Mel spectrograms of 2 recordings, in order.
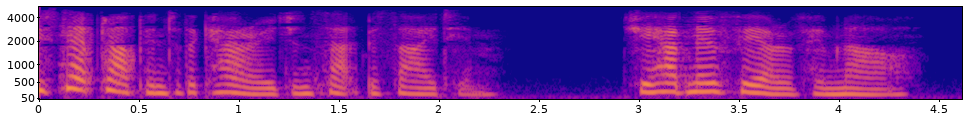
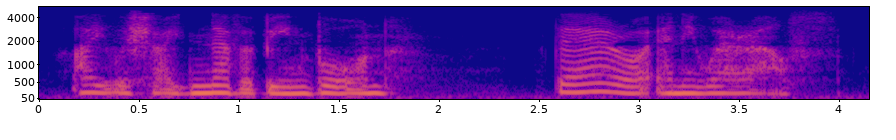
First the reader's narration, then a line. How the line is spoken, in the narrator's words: she said quietly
